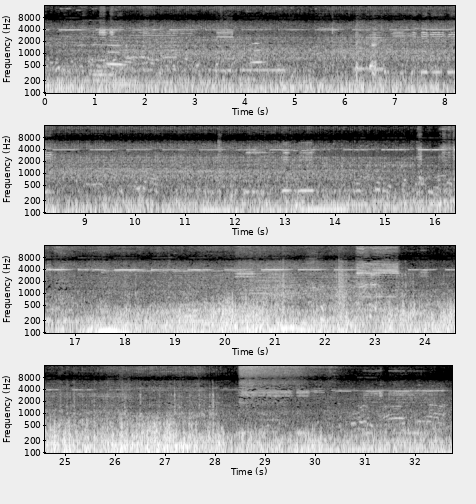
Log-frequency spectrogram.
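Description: Busy city road traffic heard from a moving vehicle: engines and tyre noise throughout, growing louder in the second half, with short car horn toots, clustered twice in the latter part.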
